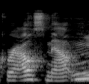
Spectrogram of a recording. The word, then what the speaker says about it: Grouse Mountain: And we hiked on, it's called Grouse Mountain.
